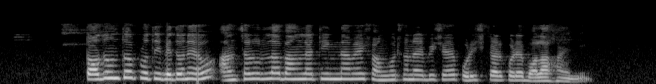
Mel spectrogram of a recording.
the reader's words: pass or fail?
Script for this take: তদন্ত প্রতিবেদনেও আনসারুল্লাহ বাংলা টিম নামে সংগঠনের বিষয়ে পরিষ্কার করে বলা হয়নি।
pass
